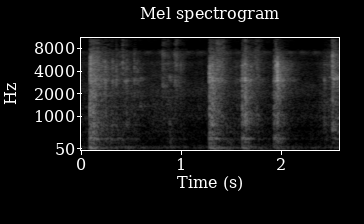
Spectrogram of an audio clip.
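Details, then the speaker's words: G-Force S41 folding e-bike (48V 10.4Ah battery) after fixing battery rattle with liner and mounting tape under the loose battery: shaken bike gives only a few light dry ticks, nothing loose inside. "so it's good as you can hear as well it's got really nice nothing inside shaking so it's good"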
